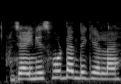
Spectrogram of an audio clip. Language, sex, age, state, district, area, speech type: Malayalam, female, 30-45, Kerala, Kozhikode, urban, spontaneous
